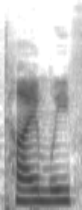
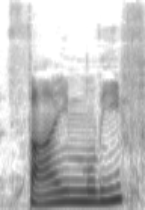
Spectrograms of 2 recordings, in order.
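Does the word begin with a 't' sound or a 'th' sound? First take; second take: t; th. First: The word begins with a plain 't' sound. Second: The word begins with a 'th' sound. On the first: "like time" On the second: "like T H is the, you know, whatever, like the th sound"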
